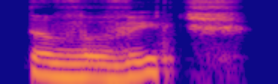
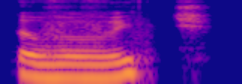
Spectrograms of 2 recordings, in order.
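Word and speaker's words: The VVitch: Okay, I honestly can't remember, but I had just recently watched The Vavitch, like rewatched The Vavitch. I'll always say it that way because that's how it's spelled on the poster.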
